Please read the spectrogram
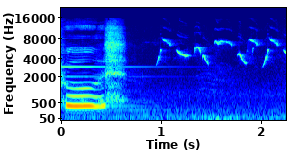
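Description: A small cartoon bird chirps a quick string of short, high tweets, starting about halfway in. The chirps are taken as the bird saying thank you. A brief voiced 'oh' comes first.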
